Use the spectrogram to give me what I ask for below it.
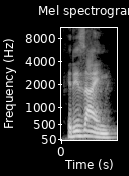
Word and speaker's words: resign: RESIGN, रिजाइन। रिजाइन होता है पर यहाँ पे जी की आवाज नहीं आती है, तो ये क्या होता है?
